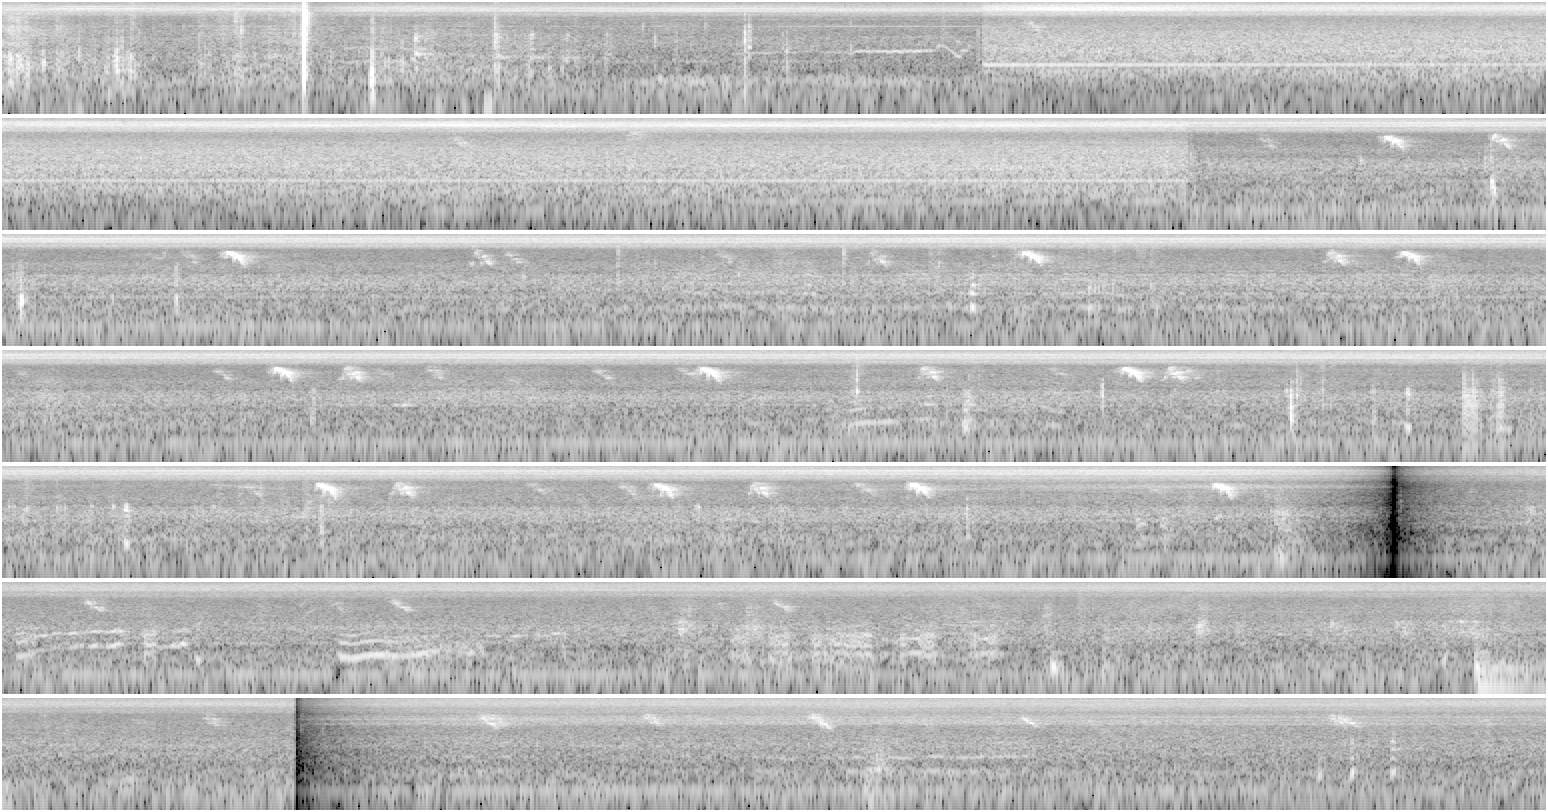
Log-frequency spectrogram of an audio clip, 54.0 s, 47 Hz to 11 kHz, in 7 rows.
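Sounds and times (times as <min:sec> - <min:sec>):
high insect drone: 0:00.0 - 0:54.0
low chicken clucks: 0:38.5 - 0:41.5.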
